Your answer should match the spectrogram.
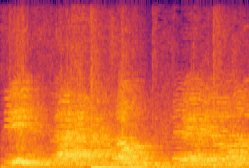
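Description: A large group of children chanting and shouting loudly together on stage, with a low thud about a second in.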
